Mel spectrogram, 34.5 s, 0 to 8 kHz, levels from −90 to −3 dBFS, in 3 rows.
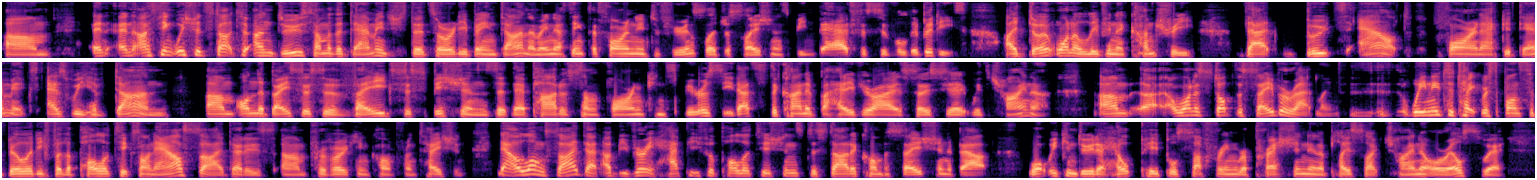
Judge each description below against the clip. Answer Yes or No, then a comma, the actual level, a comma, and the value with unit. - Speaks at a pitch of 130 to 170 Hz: No, low, 120 Hz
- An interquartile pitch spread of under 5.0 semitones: No, average, 5.3 semitones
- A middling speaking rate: No, fast, 220 wpm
